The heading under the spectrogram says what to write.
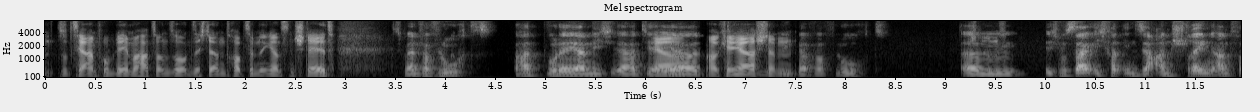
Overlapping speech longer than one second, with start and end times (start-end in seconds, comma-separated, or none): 6.0-7.5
